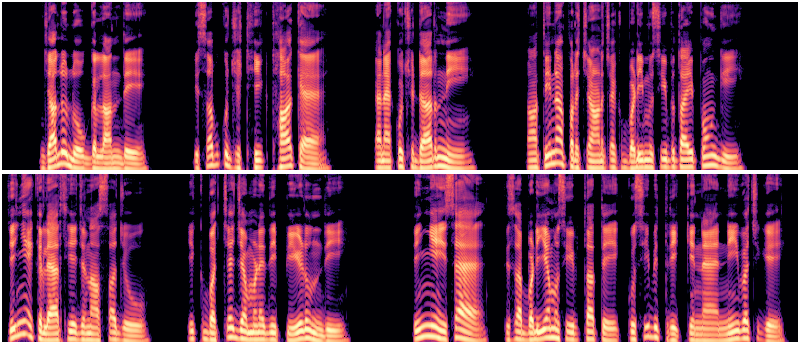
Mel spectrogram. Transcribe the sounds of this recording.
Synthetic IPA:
d͡ʒaːluloːk̚ɡɐlãːnd̪e | kisɐbkʊt͡ʃʰʈʰiːkʈʰaːkɛː | kɐnɛkʊt͡ʃʰɖɐɾnĩ | t̪ãt̪ɪnãpɾɐt͡ʃaːɽ̃t͡ʃɐkbɐɽimʊsiːbət̪aːipõːŋɡi | d͡ʒɪ̃jãkɐlɛːɾt̪ʰɪjad͡ʒɐɽ̃aːsad͡ʒo | ɪkbɐtːʃed͡ʒɐmɽ̃ed̪ipiːɽɦʊ̃nd̪i | t̪ɪ̃jãisɛːt̪ɪs̬abɐɽɪjamʊsiːbt̪at̪ekʊsibʱit̪ɐɾiːkːenɛnĩbɐt͡ʃɡeː

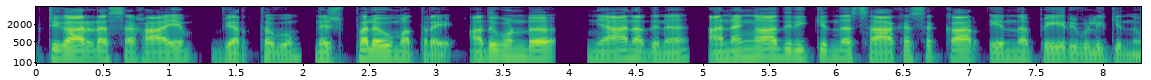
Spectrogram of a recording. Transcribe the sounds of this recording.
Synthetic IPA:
ktːiɣaːɾuɽe̞sɐɦaːjɐmʋjɐrt̪ʰːɐʋumniʂpʰɐlɐʋumɐt̪reɐðuɣo̞ɳɖɨ | ɲaːnɐðinɨɐnɐŋːaːðiɾikʲːunːɐsaːkɐɕɐkːaːre̞nːɐpe̞ːɾuʋiɭikʲːunːu

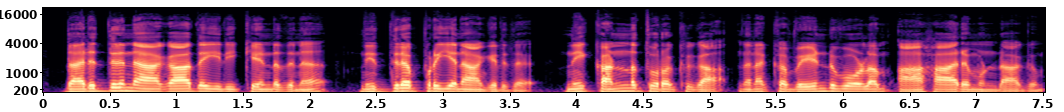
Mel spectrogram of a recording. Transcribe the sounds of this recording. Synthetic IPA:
d̪ɐɾud̪ɾɐnaːɣaːðejiɾikʲːe̞ːɳɖɐðinɨ | nid̪ɾɐprijɐnaːɣɐɾiðɨ | niːkɐɳːɨt̪urɐkːuɣɐninɐkːɨʋe̞ːɳɖubo̞ːɭɐmaːhaːɾɐmuɳɖaːɣum

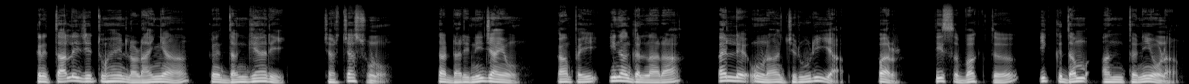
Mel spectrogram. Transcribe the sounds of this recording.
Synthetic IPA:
kɐnet̪aːled͡ʒeːt̪ʊ̃ɦɛ̃lɐɽaːɪjãkɐned̪ɐ̃ŋɡjãɾi | t͡ʃɐɾt͡ʃasʊɽ̃õ̰ | t̪aɖɐɾinĩd͡ʒaːjõ | kãːpɐiɪnãɡɐlːãɾa | pɛːleʔo̰ːɽ̃azɐɾuːɾia̰ː | pɐɾ | t̪ɪsʋɐkt̪ | ɪkd̪ɐmɐ̃nt̪nĩɦoːɽ̃ã̰ː

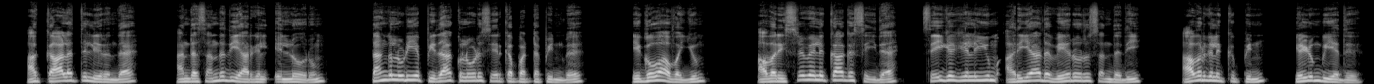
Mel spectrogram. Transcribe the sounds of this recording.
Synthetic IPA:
ɐkːaːlɐt̪ːɪlɪɾɯnd̪ɐ | ɐnd̪ɐsɐnd̪ɐðɪjaːɾɣɐɭɛlːoːɾɯm | t̪ɐŋɡɐɭɯɽɐjɐpɪðaːkːɐɭoːɽɯseːɾkɐp̬ːɐʈːɐpɪnbɯ | jɛɣoːʋaːʋɐjɯm | ɐʋɐɾɪsɾɐʋeːlɯkːaːɣɐsɛjðɐ | sɛjɣɐɣɐɭɐjɯmɐɾɪjaːðɐʋeːɾɔɾɯsɐnd̪ɐði | ʔɐʋɐɾɣɐɭɯkːɯpɪn | ɛɻɯmbɪjɐðɯ

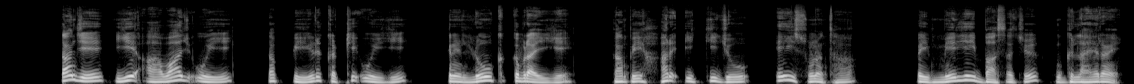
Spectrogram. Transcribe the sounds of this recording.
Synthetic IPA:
t̪ãːd͡ʒeːjeʔaːʋaːd͡ʒoi | t̪apiːɽkɐʈʰːiʔoiɡi | kɐneloːkːɐbɾaːiɡe | kãːpehɐɾɪkːid͡ʒo | eːisʊɽ̃at̪ʰa | pɐimeːɾɪjaibʱaːsat͡ʃəɡɐlaːeɾãːḛ̃ː

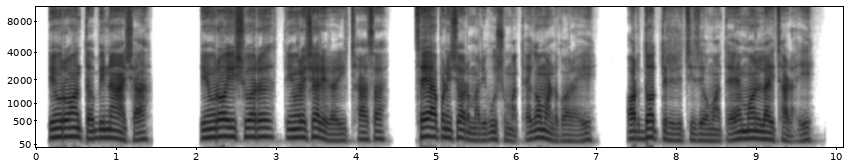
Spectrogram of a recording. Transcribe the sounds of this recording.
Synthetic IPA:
t̪ɪũɾɔɐ̃nt̪binaːʃa | t̪ɪũɾɔjiːʃwəɾt̪ɪʊ̃ɾɛʃɐɾiːɾaɾiɪtːʃʰaːsa | sɛaːpɽ̃iʃɔɾmaɾibʊʃuma̰ːt̪ʰɛɡɔmə̃ɳɖkɔɾai | ɔɾd̪ʱɔt̪ɾiɾit͡sɪd͡zeumaːt̪ʰɛmɔnlaːit͡sʰaːɽa̰i

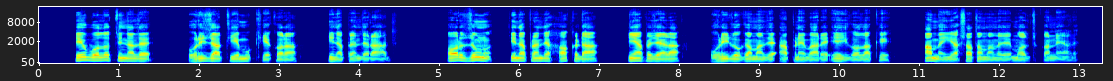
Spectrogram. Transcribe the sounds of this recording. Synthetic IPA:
t̪eːuboːlɔt̪ɪnãlɛ | hoːɾid͡zaːt̪iɛmʊkʰijɛkɔɾa | t̪ɪnãpɾɛ̃ːnd̪ɛɾa̰ːd͡z | ɔɾd͡zʊɽ̃t̪ɪnãpɾɛ̃ːnd̪ɛhɔkɖa | t̪ɪ̃ãpɛd͡zɛːɽa | hoːɾiloːɡamãnd͡zɛʔaːpɽ̃ɛbaːɾɛʔeːiɡɔlːaki | aːmɛ̃iaːsat̪ɐmãmɛ̃ɛmɐd͡zəd̪kɔɾnɛ̰a̰ːɭɛ̰

